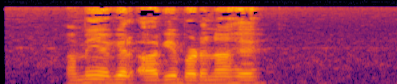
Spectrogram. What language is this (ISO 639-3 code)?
urd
